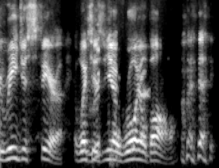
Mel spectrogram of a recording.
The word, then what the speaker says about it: Regius: Pronounce it. Regius. Yeah, I say Regius Sphera, which is, royal ball.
